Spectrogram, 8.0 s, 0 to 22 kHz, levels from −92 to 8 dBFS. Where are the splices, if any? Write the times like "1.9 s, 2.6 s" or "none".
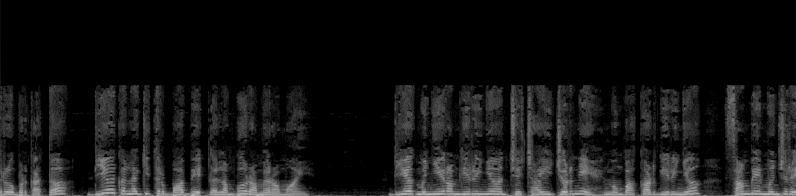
1.2 s, 2.3 s, 4.1 s, 5.0 s, 6.0 s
